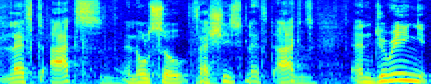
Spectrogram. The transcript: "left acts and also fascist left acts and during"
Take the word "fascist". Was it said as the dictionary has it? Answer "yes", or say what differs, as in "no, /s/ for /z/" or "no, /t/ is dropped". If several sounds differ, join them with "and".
yes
